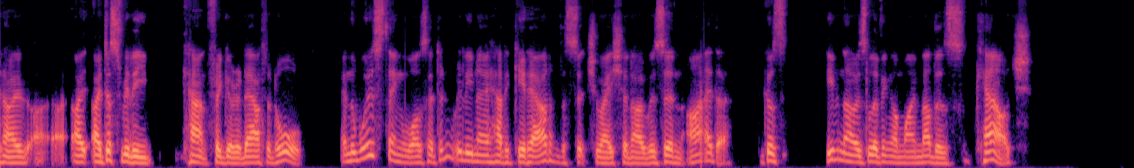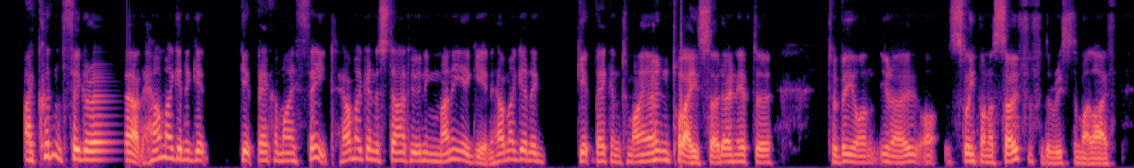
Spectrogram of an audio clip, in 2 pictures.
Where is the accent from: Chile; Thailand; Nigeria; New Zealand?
New Zealand; now in Europe; I'm originally, as you might pick up from my accent, I'm originally from New Zealand, um, but currently I live in Europe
